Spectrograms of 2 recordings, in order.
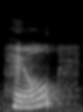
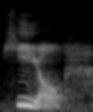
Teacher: there are two different e sounds lax and tense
